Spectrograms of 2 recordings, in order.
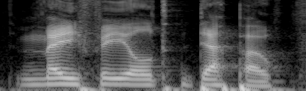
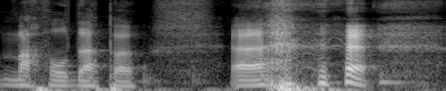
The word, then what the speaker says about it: Mayfield Depot: Mayfield Depot, not Maffle Depot.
